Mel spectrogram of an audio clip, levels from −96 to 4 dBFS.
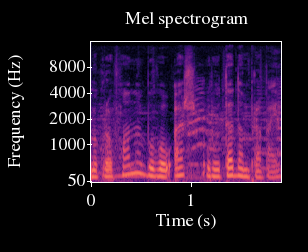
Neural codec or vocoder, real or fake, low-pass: vocoder, 48 kHz, 128 mel bands, Vocos; fake; 14.4 kHz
